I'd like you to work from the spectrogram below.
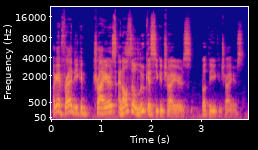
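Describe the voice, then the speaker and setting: A man's voice: fairly high pitch, sing-song, quick pace, slightly rough, faint music behind. A man hosting a live stream, chatting casually with his viewers.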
